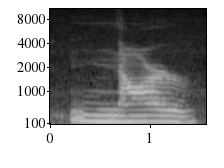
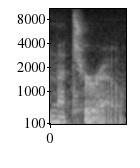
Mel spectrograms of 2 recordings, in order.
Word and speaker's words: Naruto: It's Naruto, not Nuro. Naruto.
